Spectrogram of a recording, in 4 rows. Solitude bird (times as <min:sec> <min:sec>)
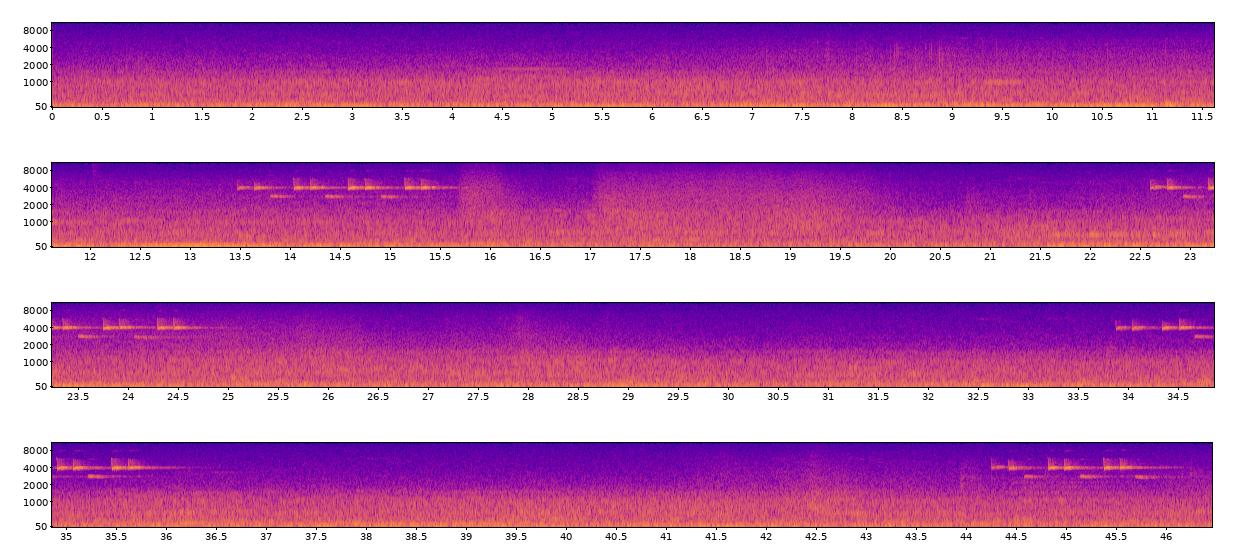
0:44.2 0:46.1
